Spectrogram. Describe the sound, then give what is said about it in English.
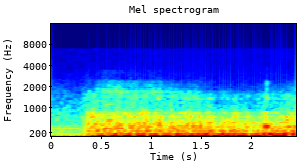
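A car drives away, its engine rumbling steadily, a continuous low drone that holds its loudness throughout without fading, with no voices. “I stood on the sidewalk and watched him drive away.”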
